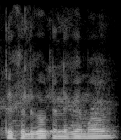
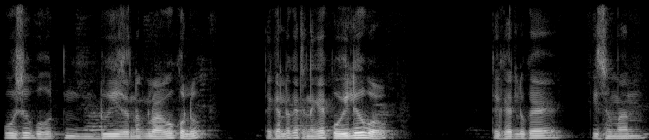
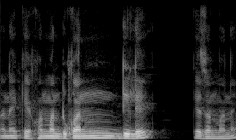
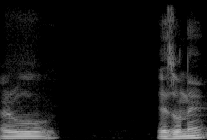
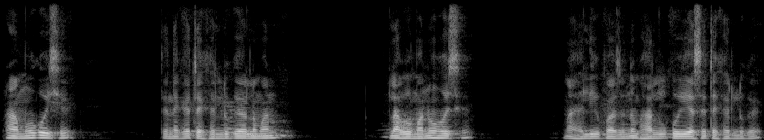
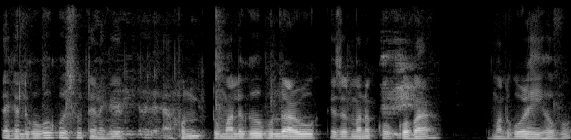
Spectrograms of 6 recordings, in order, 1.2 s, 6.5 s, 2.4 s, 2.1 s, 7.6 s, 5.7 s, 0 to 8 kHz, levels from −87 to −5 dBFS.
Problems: low volume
